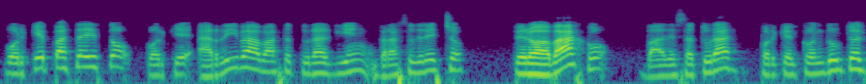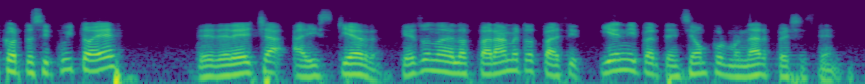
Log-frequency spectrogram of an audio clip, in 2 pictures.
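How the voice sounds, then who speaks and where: A man with a high voice delivers a medical lecture, stressing key points and posing rhetorical questions to his listeners. The recording is slightly dull, with a faint hiss of noise behind him. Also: lively intonation, brisk. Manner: explanatory, emphatic, rhetorical questions. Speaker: neonatology lecturer.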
